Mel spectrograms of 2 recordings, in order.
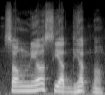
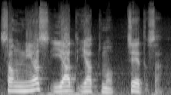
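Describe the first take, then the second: First: "সংন্য সিয়াধ্যাত্ম" with s linked onto ya; joined pronunciation. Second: "সংন্যস ইয়াদ ইয়াত্ম চেতসা" word by word; split pronunciation. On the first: Teacher shows "সংন্য সিয়াধ্যাত্ম" said together, linked. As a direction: join "সিয়াধ্যাত্ম" into one word. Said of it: "একসাথে উচ্চারণ করলে". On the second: Teacher shows "সংন্যস ইয়াদ ইয়াত্ম" said separately, distinct parts. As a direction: break after "সংন্যস" and "ইয়াদ". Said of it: "আর আলাদা উচ্চারণ করলে". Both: Shown as a demonstration.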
